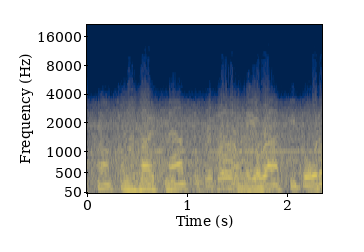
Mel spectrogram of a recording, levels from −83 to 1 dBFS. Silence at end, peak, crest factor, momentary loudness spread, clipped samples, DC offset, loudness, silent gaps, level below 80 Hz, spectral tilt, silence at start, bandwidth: 0 s; -6 dBFS; 12 dB; 4 LU; under 0.1%; under 0.1%; -18 LUFS; none; -40 dBFS; -9.5 dB/octave; 0 s; 5.4 kHz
